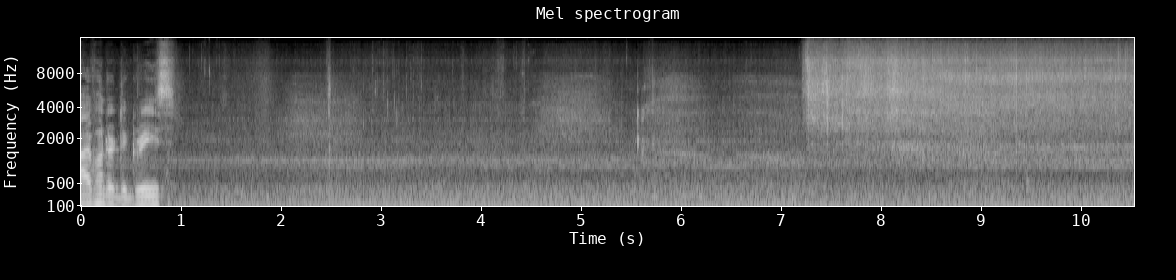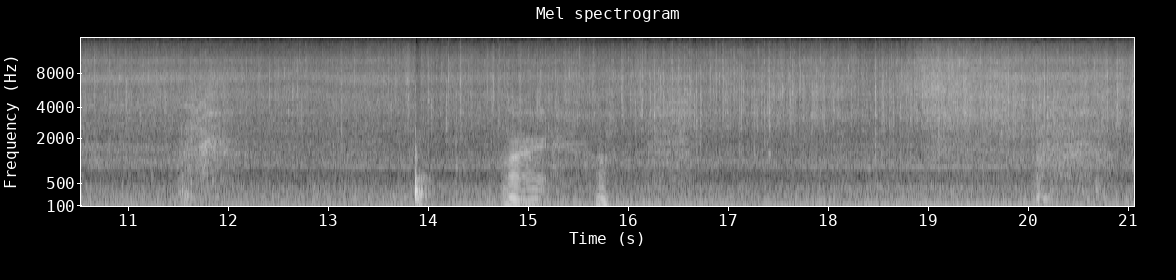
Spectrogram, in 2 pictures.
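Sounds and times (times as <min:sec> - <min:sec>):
steady low hum: 0:00.0 - 0:21.0
steak sizzling in oil: 0:07.2 - 0:21.0.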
